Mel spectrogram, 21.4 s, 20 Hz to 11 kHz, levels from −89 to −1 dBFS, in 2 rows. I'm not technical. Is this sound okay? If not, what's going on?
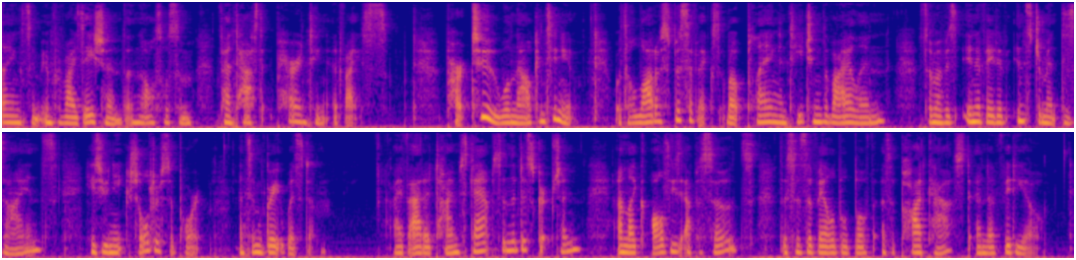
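Yes, it's fine, nothing in it jumps out as a problem, so you can relax about this one.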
